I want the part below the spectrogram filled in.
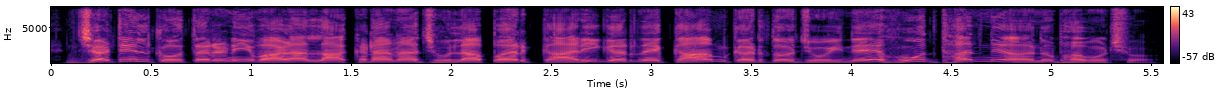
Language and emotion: Gujarati, happy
